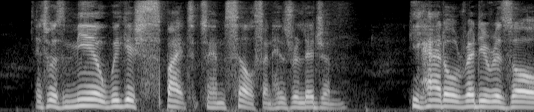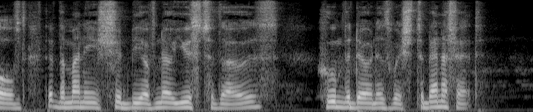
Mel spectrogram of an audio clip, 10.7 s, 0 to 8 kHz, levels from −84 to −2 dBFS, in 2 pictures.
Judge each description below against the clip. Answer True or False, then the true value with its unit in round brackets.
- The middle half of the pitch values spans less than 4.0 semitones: True (3.1 semitones)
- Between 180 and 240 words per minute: False (170 wpm)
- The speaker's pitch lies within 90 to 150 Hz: True (135 Hz)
